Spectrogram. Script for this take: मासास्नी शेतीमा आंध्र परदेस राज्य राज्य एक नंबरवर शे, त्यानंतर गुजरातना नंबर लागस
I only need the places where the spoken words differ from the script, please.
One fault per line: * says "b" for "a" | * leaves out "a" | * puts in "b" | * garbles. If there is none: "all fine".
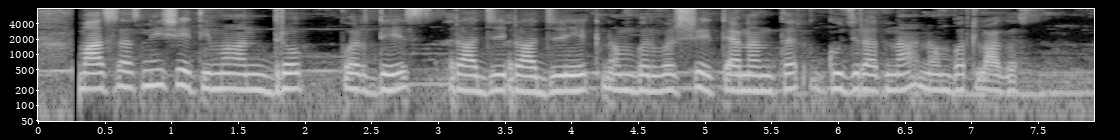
all fine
